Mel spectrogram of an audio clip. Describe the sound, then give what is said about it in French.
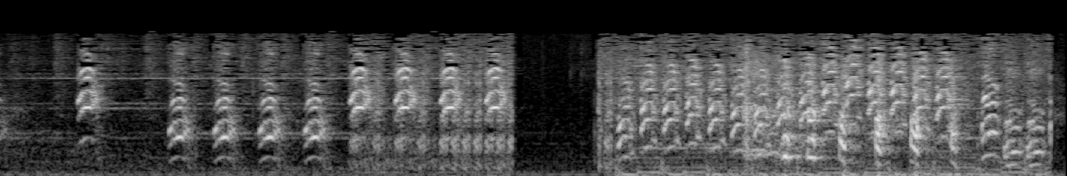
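A small dog in a played video yaps in a quick, steady series of sharp, high-pitched barks, pauses briefly, then resumes with a denser, more frantic burst of barking over a noisier background. “c'est juste un chien qui aboie”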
